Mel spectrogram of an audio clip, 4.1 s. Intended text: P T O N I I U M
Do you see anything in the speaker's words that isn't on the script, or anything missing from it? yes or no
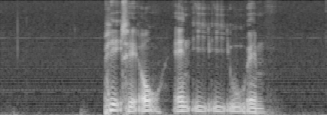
no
